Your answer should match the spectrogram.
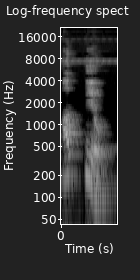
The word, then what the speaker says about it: আত্মীয়: রয়েছে ত বর্গীয় ধ্বনির সাথে ম ফলা থাকলে ম ফলা দ্বিত্ব উচ্চারণ হয়। যেমন আমাদের হচ্ছে সরেয়া ত ম ফলা দীর্ঘিকার অন্তস্থ, অর্থাৎ আত্মীয়।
